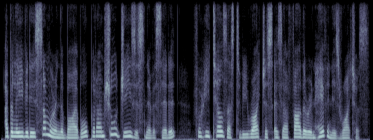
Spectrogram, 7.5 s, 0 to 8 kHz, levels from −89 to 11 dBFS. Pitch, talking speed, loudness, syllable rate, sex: 200 Hz, 240 wpm, -19 LUFS, 6.1 syllables/s, female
